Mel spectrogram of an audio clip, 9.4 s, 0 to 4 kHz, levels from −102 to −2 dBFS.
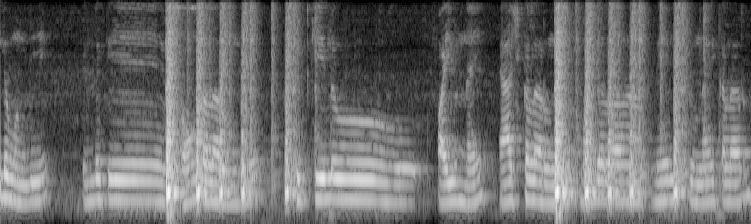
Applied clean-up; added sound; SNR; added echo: none; Snare drum; -5 dB; reverberation time 0.4 s.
